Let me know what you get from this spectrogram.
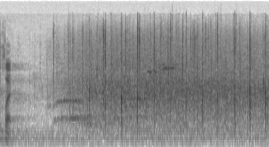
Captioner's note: audience applauding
